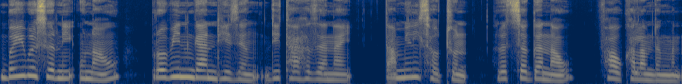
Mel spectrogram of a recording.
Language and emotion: Bodo, neutral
